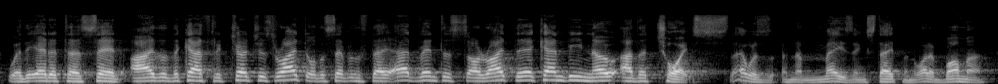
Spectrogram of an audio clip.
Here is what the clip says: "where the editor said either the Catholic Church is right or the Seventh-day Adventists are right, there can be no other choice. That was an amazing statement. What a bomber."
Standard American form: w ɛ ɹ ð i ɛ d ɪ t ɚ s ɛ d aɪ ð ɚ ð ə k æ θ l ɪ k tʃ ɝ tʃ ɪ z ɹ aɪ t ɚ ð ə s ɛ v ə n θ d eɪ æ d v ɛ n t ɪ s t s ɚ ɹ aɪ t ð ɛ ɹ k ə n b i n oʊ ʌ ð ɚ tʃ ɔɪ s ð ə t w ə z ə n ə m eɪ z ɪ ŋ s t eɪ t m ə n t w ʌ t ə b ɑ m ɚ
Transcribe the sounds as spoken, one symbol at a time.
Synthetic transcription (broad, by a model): w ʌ ɹ ð i ɛ d ɪ t ɚ s ɛ d aɪ ð ɚ ð ə k æ θ l ɪ k tʃ ɝ tʃ ɪ z ɹ aɪ t ɚ ð ə s ɛ v ə n θ d eɪ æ d v ɛ n t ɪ s t s ɚ ɹ aɪ t ð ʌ ɹ k ə n b i n oʊ ʌ ð ɚ tʃ ɔɪ s ð ə t w ə z ə n ə m eɪ z ɪ ŋ s t eɪ t m ə n t w ʌ t ə b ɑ m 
